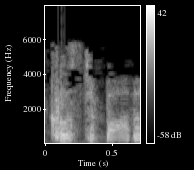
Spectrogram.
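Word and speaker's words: Koestenbaum: Peter Kostenbaum. Am I pronouncing his name correctly? – Yeah.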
